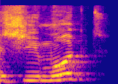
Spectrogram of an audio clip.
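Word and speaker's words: chmod: So, the shimode that's how we pronounce it.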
